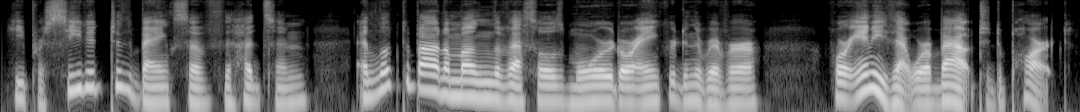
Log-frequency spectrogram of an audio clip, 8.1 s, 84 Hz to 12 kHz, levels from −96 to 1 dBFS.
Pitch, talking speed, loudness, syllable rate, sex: 150 Hz, 200 wpm, -21 LUFS, 6.0 syllables/s, female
